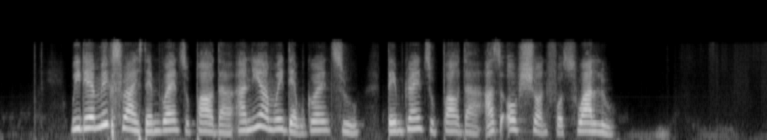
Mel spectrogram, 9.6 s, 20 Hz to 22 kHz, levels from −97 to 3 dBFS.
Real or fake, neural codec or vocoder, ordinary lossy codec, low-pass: fake; codec, 16 kHz, 0.5 kbps, X-Codec, HuBERT features, trained on LibriSpeech; Opus, 64 kbps; 7.2 kHz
